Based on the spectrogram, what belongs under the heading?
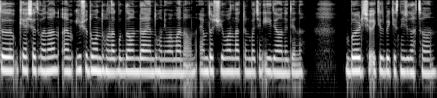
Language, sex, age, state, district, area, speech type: Kashmiri, female, 45-60, Jammu and Kashmir, Bandipora, rural, spontaneous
